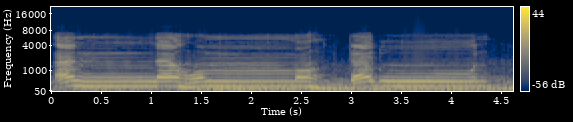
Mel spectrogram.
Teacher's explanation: gunanya diucapkan dengan menempelkan bibir atas dan bawah secara sempurna yakni secara mantap · cara membaca Meme yang pertama Meme yang sukun tadi diidghamkan yakni dimasukkan ke dalam huruf mim yang kedua yang berharakat dengan disertai tempo gunnah yang dipanjangkan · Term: idgham mimi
